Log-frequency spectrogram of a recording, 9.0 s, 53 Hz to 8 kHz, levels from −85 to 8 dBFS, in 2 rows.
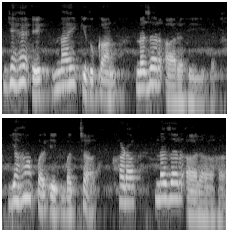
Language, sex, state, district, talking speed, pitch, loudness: Hindi, male, Rajasthan, Bikaner, 120 wpm, 185 Hz, -15 LUFS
